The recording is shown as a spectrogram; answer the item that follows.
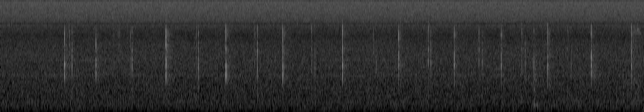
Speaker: so this uh back cover because it has uh that space here it flexes and produces sound and every time you pick this device like this you will hear that popping sound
